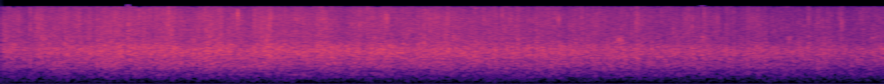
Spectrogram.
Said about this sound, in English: Well, I know he won't be able to hear it, but let's give Harlow a big hand.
